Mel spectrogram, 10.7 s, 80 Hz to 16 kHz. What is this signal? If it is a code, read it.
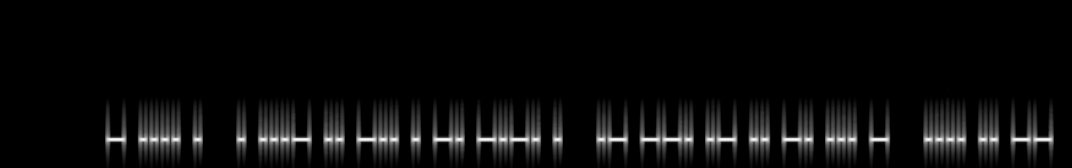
Morse code, heard as a keyed tone, about 22 wpm, 700 Hz. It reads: THE EVIDENCE AGAINST HIM
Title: Sentences from Top 1300 Words 22wpm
